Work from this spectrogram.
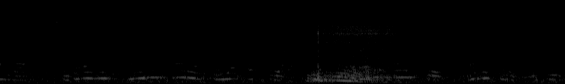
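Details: Maltese dog snoring while asleep, apparently worn out: a soft nasal whistle wavers low and steady, then one louder, harsh, breathy snore rasps out midway before the quiet whistling resumes.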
